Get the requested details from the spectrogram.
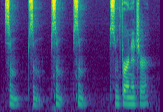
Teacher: The word some said very quickly. I would maybe even write that with a schwah phonetically just to show that it was said so quickly that it was an unstressed word.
